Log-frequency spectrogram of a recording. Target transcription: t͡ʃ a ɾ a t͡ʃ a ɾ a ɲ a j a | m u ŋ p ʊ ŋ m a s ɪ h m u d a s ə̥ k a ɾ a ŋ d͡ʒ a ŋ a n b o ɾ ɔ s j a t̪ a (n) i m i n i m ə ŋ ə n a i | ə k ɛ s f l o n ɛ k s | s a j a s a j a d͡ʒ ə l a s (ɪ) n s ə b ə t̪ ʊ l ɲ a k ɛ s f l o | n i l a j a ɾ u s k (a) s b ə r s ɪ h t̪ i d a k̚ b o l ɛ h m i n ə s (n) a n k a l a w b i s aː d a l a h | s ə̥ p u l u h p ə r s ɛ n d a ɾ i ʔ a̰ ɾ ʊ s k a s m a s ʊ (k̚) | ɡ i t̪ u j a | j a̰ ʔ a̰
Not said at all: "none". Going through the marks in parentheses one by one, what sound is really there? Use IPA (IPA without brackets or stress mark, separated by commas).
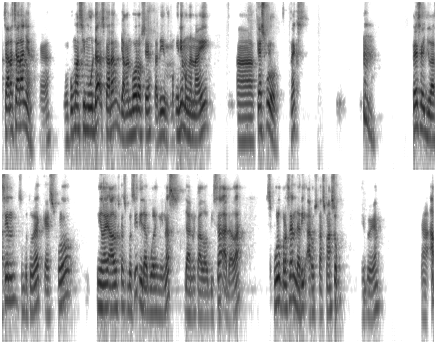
d, ɪ, a, d, k̚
